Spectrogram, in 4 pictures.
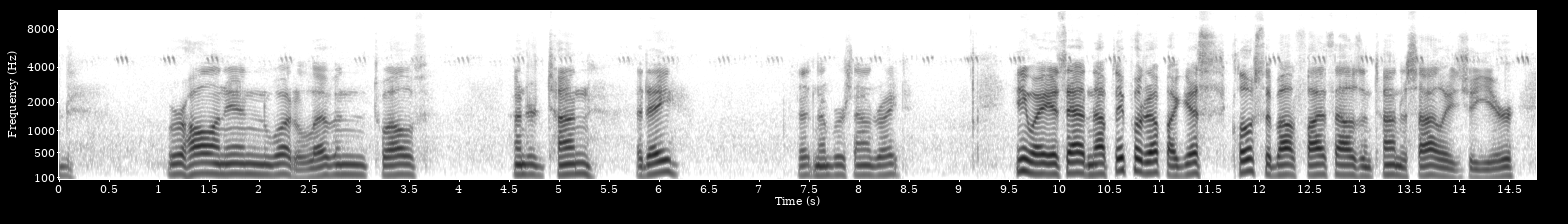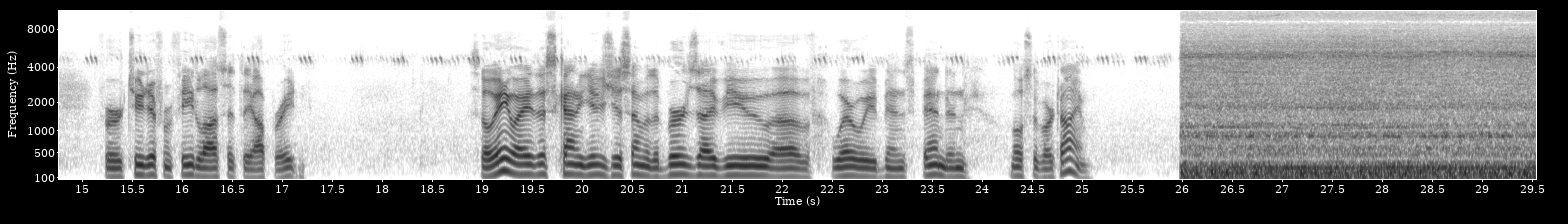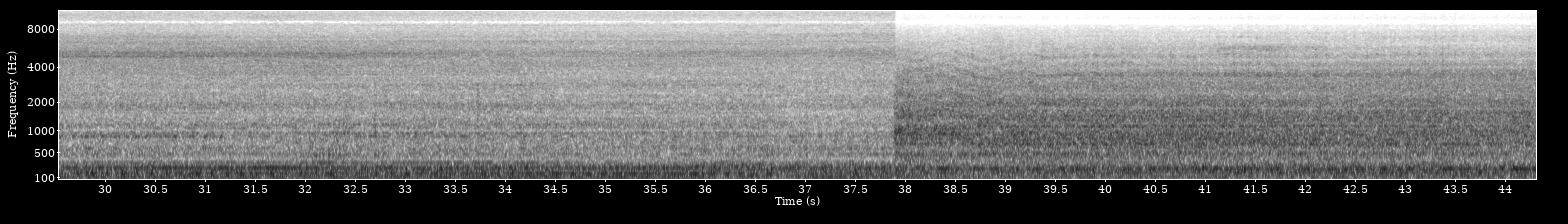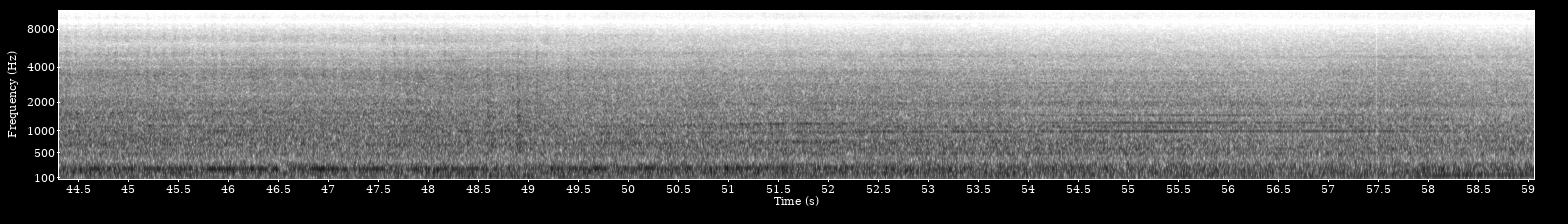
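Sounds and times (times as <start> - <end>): forage harvester chopping corn: 26.0 - 53.6
truck engines: 26.0 - 59.0.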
